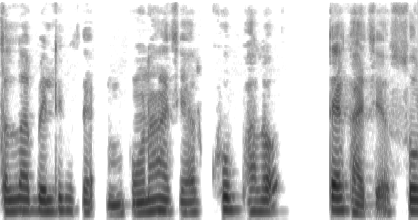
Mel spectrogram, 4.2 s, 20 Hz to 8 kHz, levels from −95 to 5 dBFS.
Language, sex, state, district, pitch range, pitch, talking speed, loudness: Bengali, male, West Bengal, Jhargram, 140-160 Hz, 150 Hz, 145 wpm, -21 LUFS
